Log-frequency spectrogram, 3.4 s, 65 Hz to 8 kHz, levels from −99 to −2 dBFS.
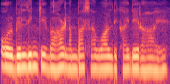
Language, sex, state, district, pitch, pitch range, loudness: Hindi, female, Arunachal Pradesh, Papum Pare, 160 Hz, 160-170 Hz, -16 LUFS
